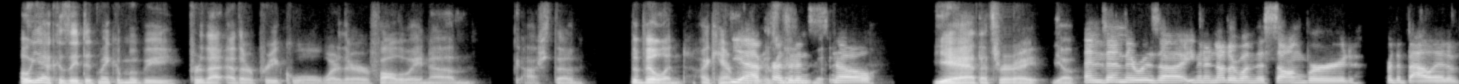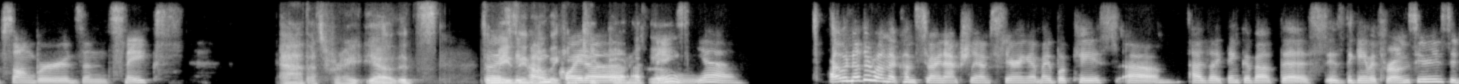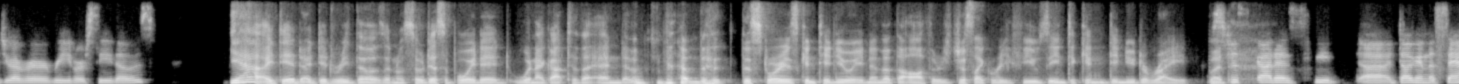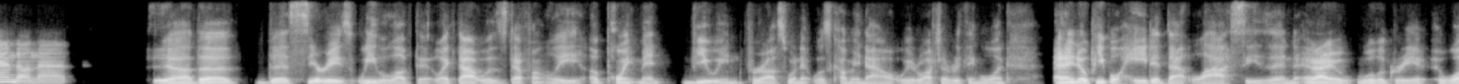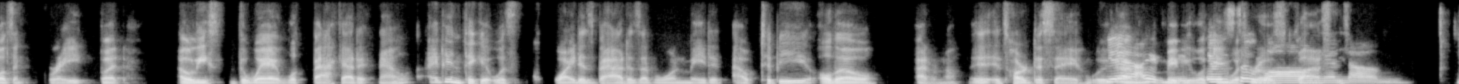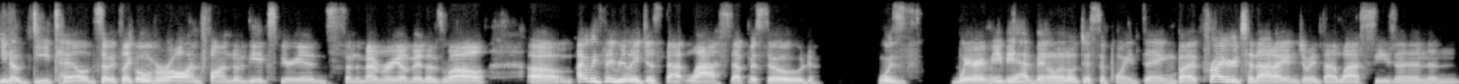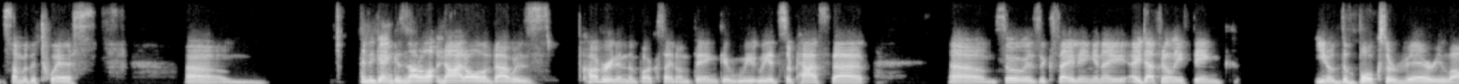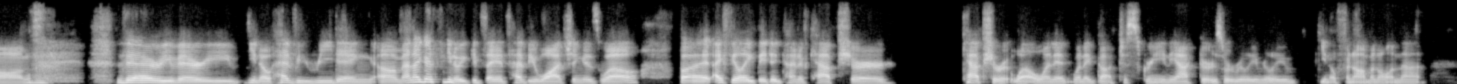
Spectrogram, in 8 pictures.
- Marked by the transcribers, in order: tapping; lip smack; laughing while speaking: "of the of the"; lip smack; lip smack; chuckle; other background noise
- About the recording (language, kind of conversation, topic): English, unstructured, Which book-to-screen adaptations surprised you the most, either as delightful reinventions or disappointing misses, and why did they stick with you?
- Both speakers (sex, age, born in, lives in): female, 35-39, United States, United States; male, 40-44, United States, United States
